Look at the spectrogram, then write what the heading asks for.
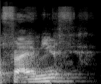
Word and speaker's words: Freiermuth: I want to know your feelings on Pat Freiermuth. However the hell you say his name. Oh, Freiermuth?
